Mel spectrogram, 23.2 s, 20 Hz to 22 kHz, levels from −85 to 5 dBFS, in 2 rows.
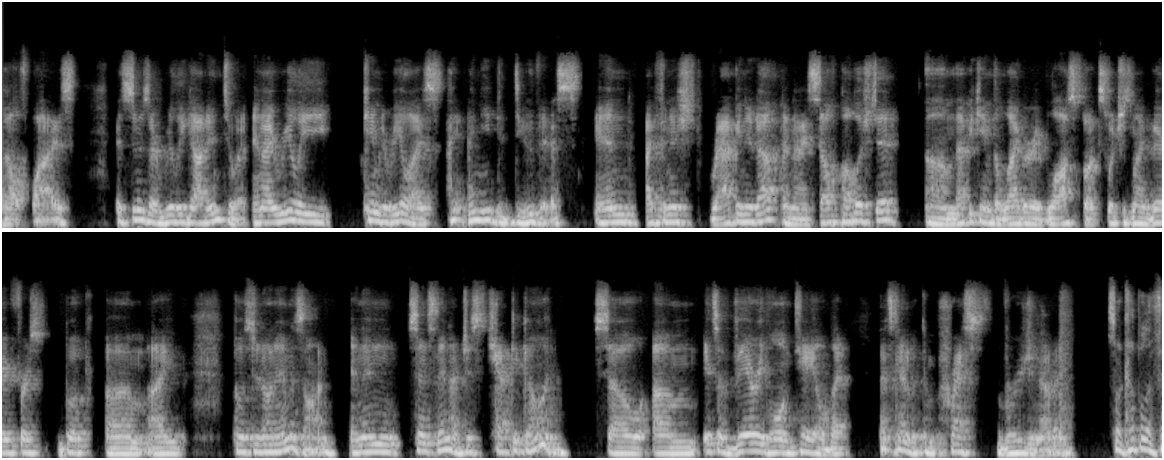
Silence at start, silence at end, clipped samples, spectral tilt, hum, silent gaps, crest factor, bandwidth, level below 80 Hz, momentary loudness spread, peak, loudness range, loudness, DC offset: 0 s; 0 s; under 0.1%; -5.5 dB/octave; none; none; 8 dB; 8.6 kHz; -38 dBFS; 5 LU; -4 dBFS; 1 LU; -14 LUFS; under 0.1%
